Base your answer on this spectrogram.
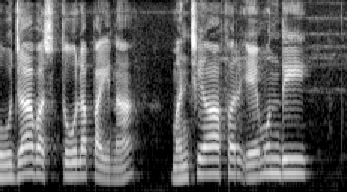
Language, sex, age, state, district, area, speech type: Telugu, male, 18-30, Andhra Pradesh, Eluru, rural, read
